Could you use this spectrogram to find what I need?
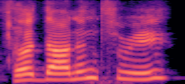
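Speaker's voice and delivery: loud mock German play-by-play call; German accent. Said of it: "play-by-play all in German accent".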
